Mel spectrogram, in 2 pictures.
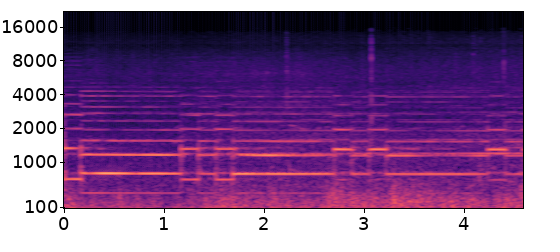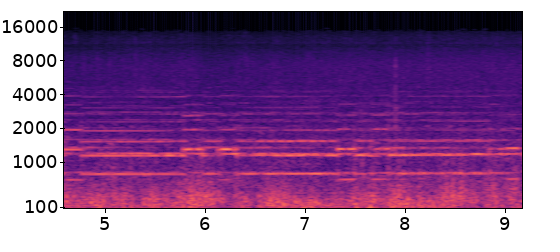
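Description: An ambulance siren wails loudly nearby with a two-tone call.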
